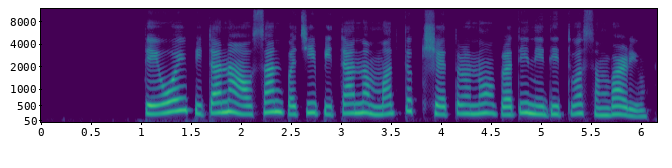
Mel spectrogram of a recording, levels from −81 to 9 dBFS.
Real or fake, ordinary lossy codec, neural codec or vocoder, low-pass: fake; none; codec, 24 kHz, 1.2 kbps, DualCodec; none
